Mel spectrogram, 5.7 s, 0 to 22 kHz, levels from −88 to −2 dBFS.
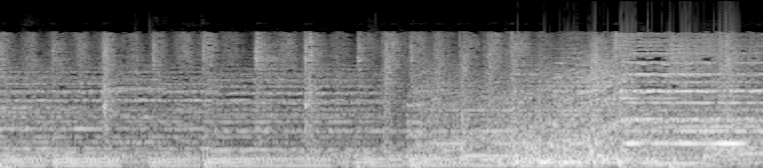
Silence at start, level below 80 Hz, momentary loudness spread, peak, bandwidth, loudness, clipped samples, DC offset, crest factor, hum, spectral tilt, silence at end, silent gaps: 0 s; -24 dBFS; 10 LU; 0 dBFS; 10.5 kHz; -11 LUFS; 0.3%; 0.3%; 12 dB; none; -4.5 dB/octave; 0 s; none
